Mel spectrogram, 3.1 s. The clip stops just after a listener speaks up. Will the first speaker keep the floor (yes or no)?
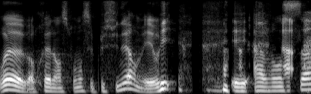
yes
